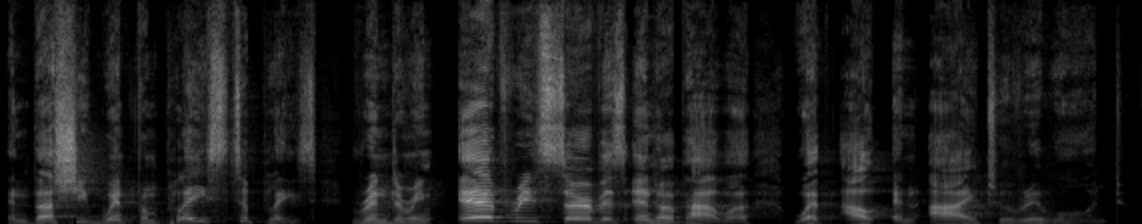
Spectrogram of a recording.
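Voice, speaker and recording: A man reads a historic text aloud as an actor would, slowly and with wide, animated swings of pitch. His voice is bright and forceful, ringing with long hall reverb. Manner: theatrical, deliberate delivery with swelling emphasis. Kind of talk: dramatic reading of a historic pamphlet.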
